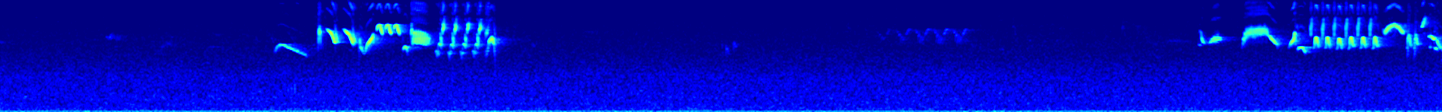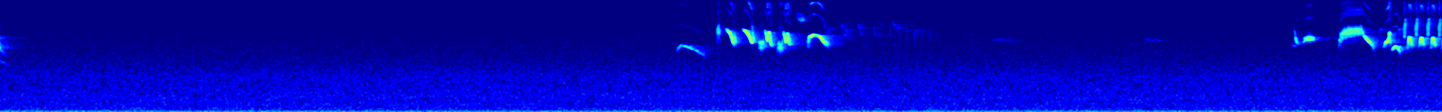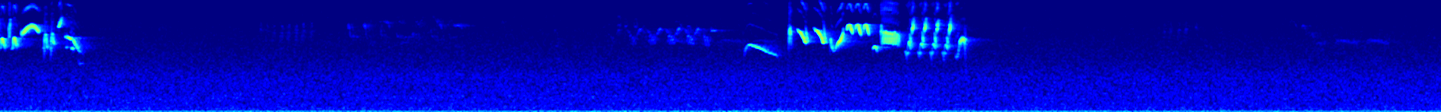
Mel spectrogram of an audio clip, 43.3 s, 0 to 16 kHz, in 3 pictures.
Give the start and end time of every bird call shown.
2.3s-5.6s: Fox Sparrow (Passerella iliaca)
8.4s-10.2s: MacGillivray's Warbler (Geothlypis tolmiei)
11.2s-15.4s: Fox Sparrow (Passerella iliaca)
21.0s-24.2s: Fox Sparrow (Passerella iliaca)
26.9s-30.0s: Fox Sparrow (Passerella iliaca)
31.1s-32.2s: Mountain Chickadee (Poecile gambeli)
32.1s-34.0s: Wilson's Warbler (Cardellina pusilla)
34.4s-36.3s: MacGillivray's Warbler (Geothlypis tolmiei)
36.1s-39.3s: Fox Sparrow (Passerella iliaca)
41.3s-43.2s: Mountain Chickadee (Poecile gambeli)

